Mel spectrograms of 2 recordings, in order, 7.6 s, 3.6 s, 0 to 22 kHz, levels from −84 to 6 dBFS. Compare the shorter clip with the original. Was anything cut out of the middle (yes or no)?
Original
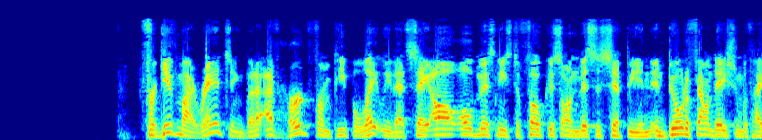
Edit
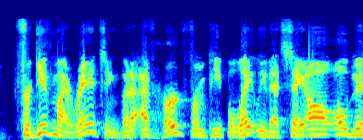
no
